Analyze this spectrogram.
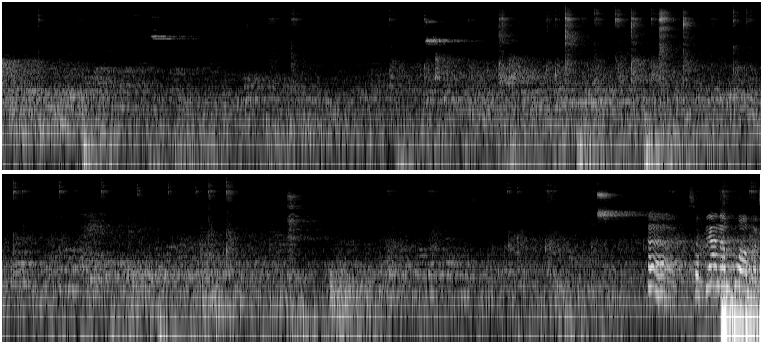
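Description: Men talk nearby in an echoing hall.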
